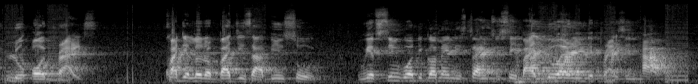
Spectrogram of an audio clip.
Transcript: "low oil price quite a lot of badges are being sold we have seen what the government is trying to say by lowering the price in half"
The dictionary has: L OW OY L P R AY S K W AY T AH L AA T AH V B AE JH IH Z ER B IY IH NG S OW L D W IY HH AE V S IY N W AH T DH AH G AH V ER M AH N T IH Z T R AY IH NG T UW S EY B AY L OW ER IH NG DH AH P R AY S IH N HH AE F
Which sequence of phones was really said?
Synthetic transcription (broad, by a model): L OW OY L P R AY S K W AY T AH L AA T AH V B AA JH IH S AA B IY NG S OW L D W IY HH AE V S IY N W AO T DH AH G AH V M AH N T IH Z T R AY IH NG T UW S EY B AY L OW ER IH NG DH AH P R AY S IH N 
